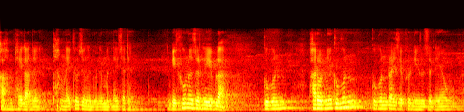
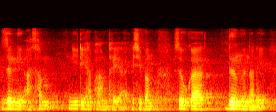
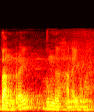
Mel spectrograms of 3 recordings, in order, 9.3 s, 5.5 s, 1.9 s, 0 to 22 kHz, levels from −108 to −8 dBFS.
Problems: low volume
